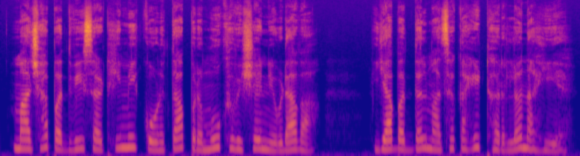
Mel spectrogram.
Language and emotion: Marathi, sad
